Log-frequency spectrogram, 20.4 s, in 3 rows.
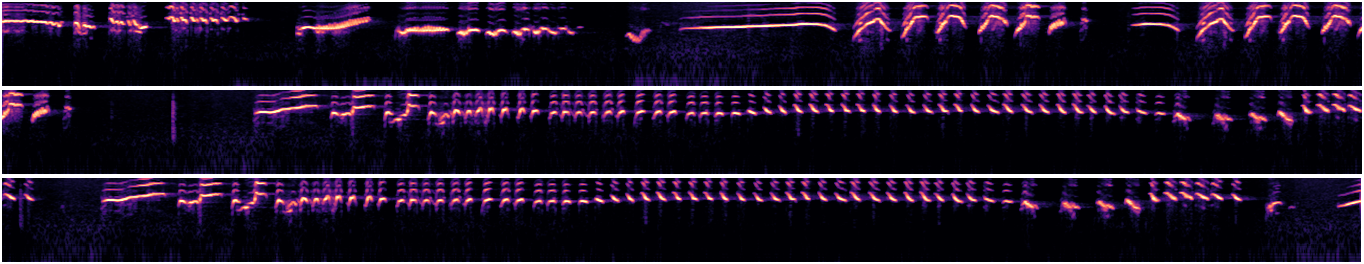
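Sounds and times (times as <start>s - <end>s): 
white-rumped shama swooping whistles, chips and clicks: 0.0s - 7.1s, 8.1s - 20.3s.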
